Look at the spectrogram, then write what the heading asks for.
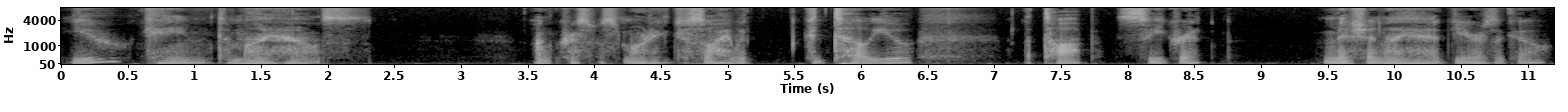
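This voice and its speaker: Male actor as genial old scientist, low husky voice, very creaky, slow folksy ASMR storytelling. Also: warm tone, no room sound, heavily acted. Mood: confiding, reminiscing. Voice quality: breathy, gravelly half-whisper. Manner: unhurried, folksy, halting, conversational. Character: genial old doctor, a retired secret government scientist, reminiscing. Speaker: storytelling podcast host in character. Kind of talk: ASMR storytelling, soft-spoken roleplay.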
